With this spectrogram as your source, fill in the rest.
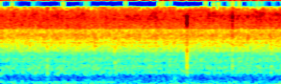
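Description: Cabbage sautéing in a pan, a steady faint hiss of frying, continuous and even, with a couple of tiny crackles and no voices.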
